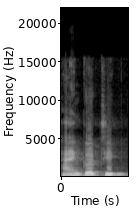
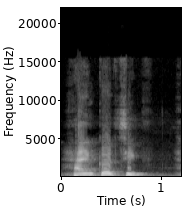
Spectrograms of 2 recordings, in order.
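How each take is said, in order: First: Said in the usual way. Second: Slow demo word. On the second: Shown as a demonstration.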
